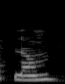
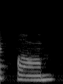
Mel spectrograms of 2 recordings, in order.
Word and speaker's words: palm: ए है प्लम, बी है पालम, सी है पाम, डी है पम्प। सो फ्रेंड्स, PALM में एल साइलेंट रहता है, इसीलिए सही उच्चारण हमारा पाम हो जाएगा।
